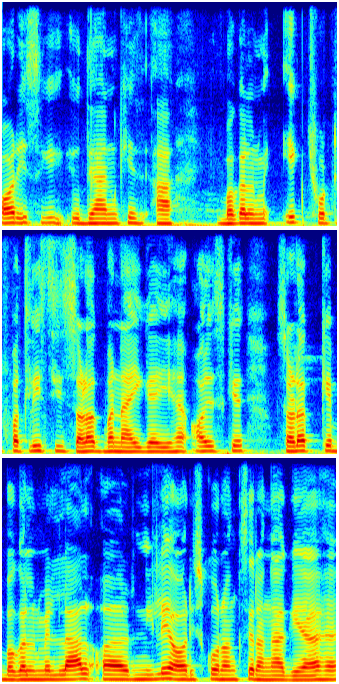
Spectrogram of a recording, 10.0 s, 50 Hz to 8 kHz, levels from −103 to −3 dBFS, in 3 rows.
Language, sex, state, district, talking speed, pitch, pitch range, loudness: Hindi, male, Bihar, Saran, 185 wpm, 165 Hz, 155-175 Hz, -16 LUFS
